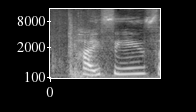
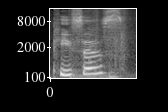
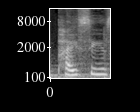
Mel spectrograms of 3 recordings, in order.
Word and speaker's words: Pisces: be uh corrected on pisces i used to say it like pieces my family likes to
